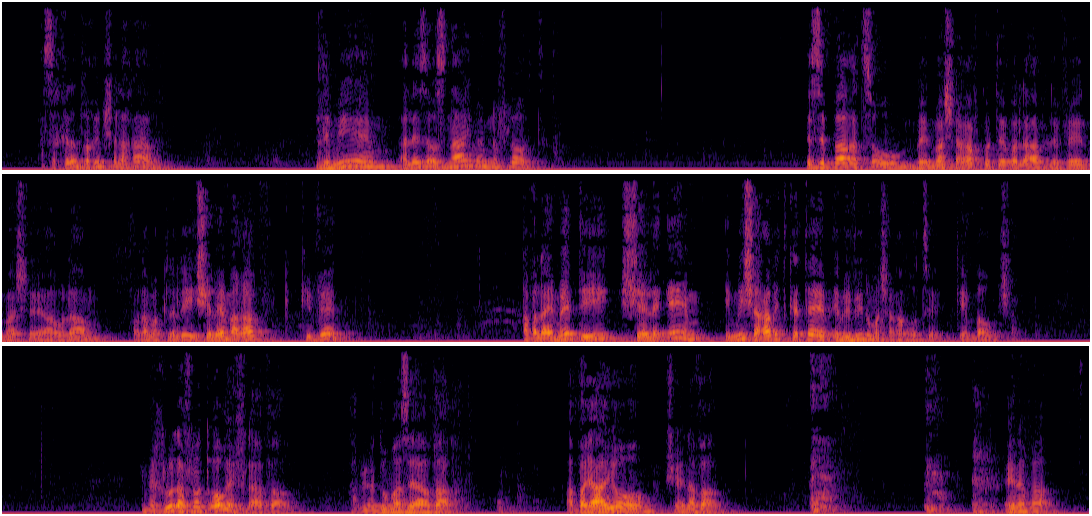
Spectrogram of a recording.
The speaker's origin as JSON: {"language": "Hebrew", "town": "Tel Aviv", "region": "Tel Aviv District", "country": "Israel", "said": "אני אומר לו, תל אביבי."}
